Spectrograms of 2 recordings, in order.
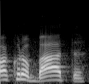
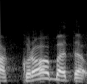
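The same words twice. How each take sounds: First: Acrobata stressed on BA, acro-BA-ta. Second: Acróbata stressed on CRÓ, a-CRÓ-bata. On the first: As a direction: move the stress of acrobata onto BA. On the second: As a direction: punch the Ó of acróbata. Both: Shown as a demonstration. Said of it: "Você pode falar".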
